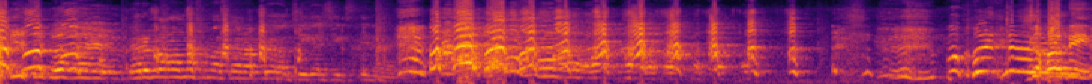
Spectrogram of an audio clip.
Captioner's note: laughter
